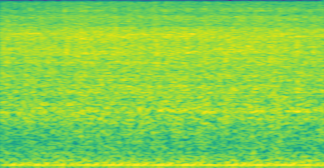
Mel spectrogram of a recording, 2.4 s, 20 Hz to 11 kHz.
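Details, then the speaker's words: 1959 car with a 326 cubic inch V8, sat for a few weeks without starting, cold start: a deep, steady low burble with an even beat and no knocks or misses. Normal cold idle. "i'm surprised the battery was even charged up on it enough to fire it up but there she is her like a kitten she'll warm up"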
